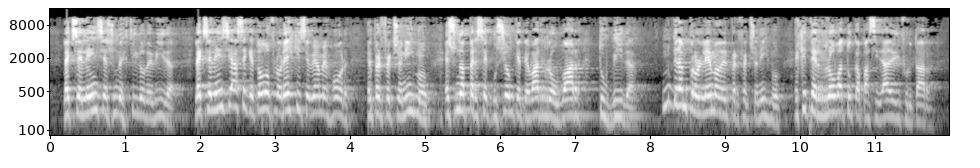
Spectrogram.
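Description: Fairly quick delivery with ordinary pitch variation and noticeable background noise. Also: man, high pitch for a man. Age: 30s. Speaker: preacher. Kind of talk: sermon.

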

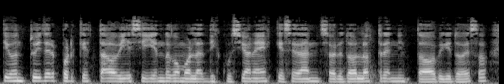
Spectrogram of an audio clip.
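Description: With a Chilean accent, a man talks at a fairly high pitch for a man, keeping his intonation fairly even. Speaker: podcast host. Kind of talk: casual interview.

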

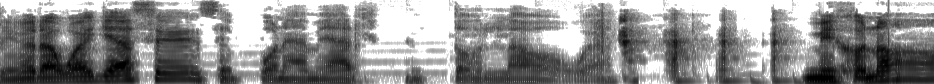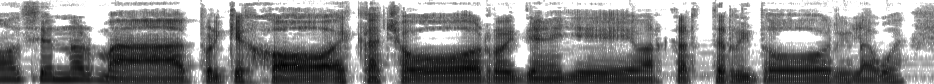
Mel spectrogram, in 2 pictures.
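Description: A man speaks in a Chilean accent at a moderate pace. His intonation is lively, and his loudness swings widely. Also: medium pitch for a man. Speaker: podcast co-host. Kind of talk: casual chat.

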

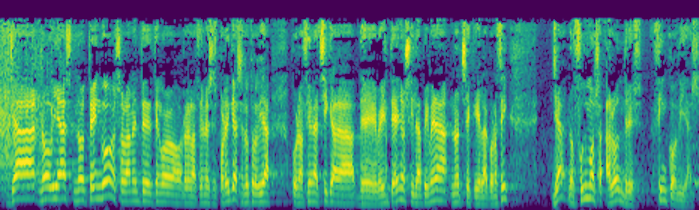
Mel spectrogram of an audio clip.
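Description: A fairly high-pitched male voice with lively intonation. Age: 30s. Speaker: comedian. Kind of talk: stand-up. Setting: stage with audience. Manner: halting.

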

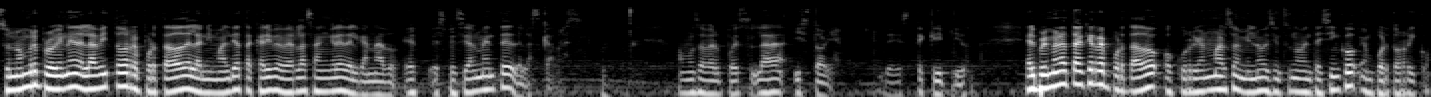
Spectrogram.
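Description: At a moderate pace, a man with a Mexican accent talks in a medium pitch with ordinary pitch variation. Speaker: podcast co-host. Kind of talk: reading aloud; casual chat.

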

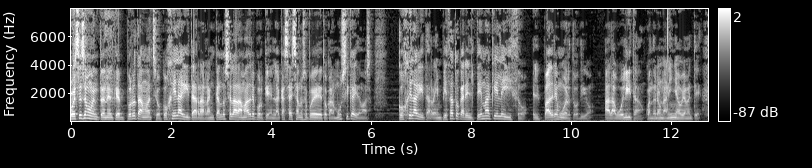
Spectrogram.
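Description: With music in the background, a man speaks at a very fast pace and medium pitch, with lively intonation and hardly any pauses. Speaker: podcast host. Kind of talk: casual chat. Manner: animated.

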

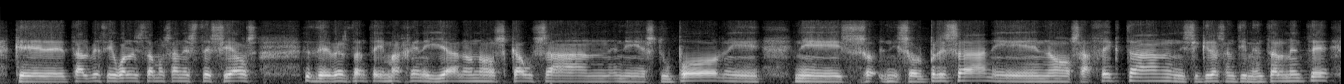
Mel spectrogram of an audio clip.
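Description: Very slow speech from a man with a fairly high pitch and ordinary pitch variation, with noticeable background noise. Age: 50s. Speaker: rock musician. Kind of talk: interview. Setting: record label office. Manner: halting, many repetitions.

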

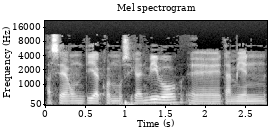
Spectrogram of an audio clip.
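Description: In a German accent, a man speaks at a fairly low pitch. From Germany. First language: German (speaking Spanish). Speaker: chef. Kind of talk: casual interview. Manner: halting.

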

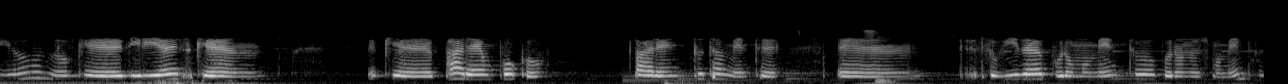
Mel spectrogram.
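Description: Very slowly and with long, frequent pauses, a woman with a Portuguese accent talks at medium pitch with fairly even intonation, her loudness swinging widely. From Portugal. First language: Portuguese (speaking Spanish). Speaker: spiritual guest. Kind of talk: radio interview. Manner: halting.

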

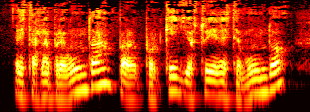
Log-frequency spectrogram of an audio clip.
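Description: Somewhat breathy delivery at a moderate pace, dark and mellow in tone, with very wide pitch swings. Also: man. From Argentina, Buenos Aires. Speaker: philosophy professor and author on Kabbalah. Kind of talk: radio interview. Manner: hesitant fillers and repetitions.

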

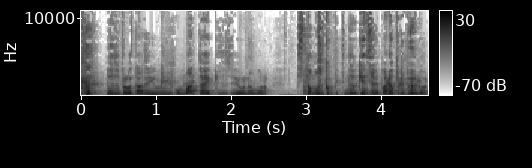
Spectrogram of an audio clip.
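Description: This man talks very fast with a Mexican accent. His pitch is fairly high, and background noise is noticeable. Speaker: podcast co-host. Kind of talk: casual chat.

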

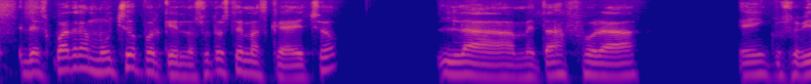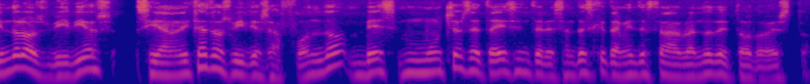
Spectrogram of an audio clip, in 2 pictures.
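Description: This man has a dark, mellow tone at a medium pitch, with ordinary pitch variation. The recording is very clean, with a silent background. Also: moderate pace. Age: middle-aged. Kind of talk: casual chat.

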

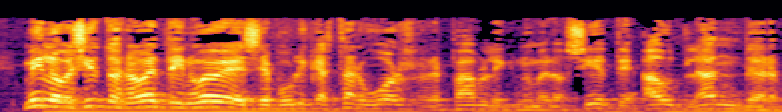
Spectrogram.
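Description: At a fairly slow pace, a man talks over noticeable background noise, with audible echo from the room. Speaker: radio host. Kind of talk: radio show.

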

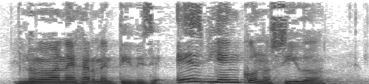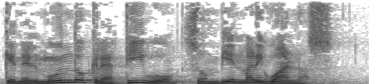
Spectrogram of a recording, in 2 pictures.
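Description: In a plain, everyday voice, a man talks at a moderate pace with a fairly high pitch and lively intonation. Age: 30s. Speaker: podcast co-host, digital creator. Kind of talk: casual chat.

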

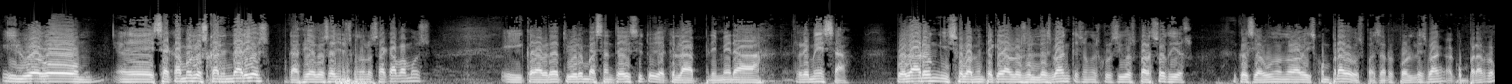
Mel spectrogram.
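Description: A man talks at a fairly quick pace with a medium pitch and ordinary pitch variation. It is a plain, everyday voice. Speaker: football supporters' group radio host. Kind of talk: casual chat.

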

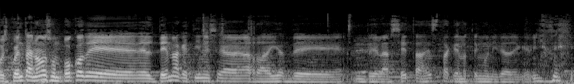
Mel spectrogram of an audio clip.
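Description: Heard with audible room echo and noticeable background noise, a man with a fairly high voice talks at a moderate pace with ordinary pitch variation. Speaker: videogame podcast host. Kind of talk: casual chat.

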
